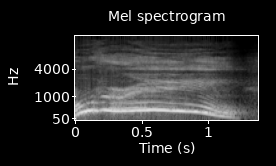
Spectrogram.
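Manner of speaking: high-pitched yell, stretched out slowly. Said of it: "go running down your street yelling".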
